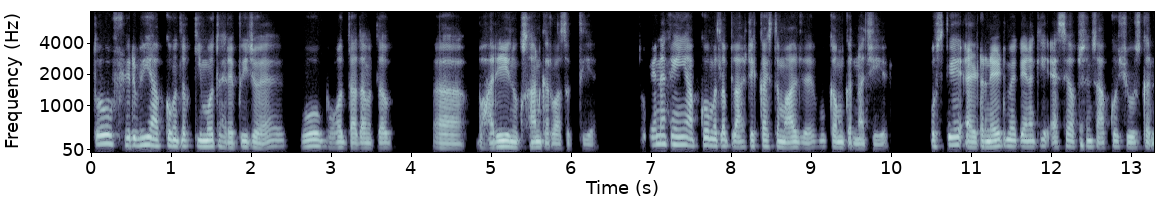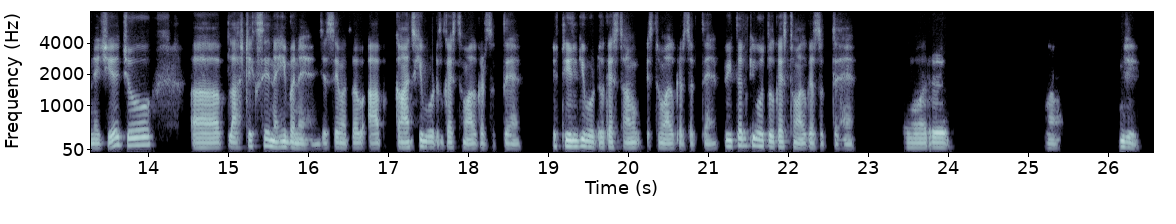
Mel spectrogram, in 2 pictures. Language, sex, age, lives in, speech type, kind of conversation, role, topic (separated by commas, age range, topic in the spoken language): Hindi, male, 20-24, India, conversation, unstructured, none, प्लास्टिक कूड़ा बढ़ने से हमें डर क्यों लगना चाहिए?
